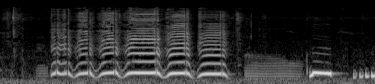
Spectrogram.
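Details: Barbary dove of the puter pelung type, calling constantly: a rolling series of about six rich, wavering coo pulses, then a flatter sustained tone and a brief upward note, faintly in a small room.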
